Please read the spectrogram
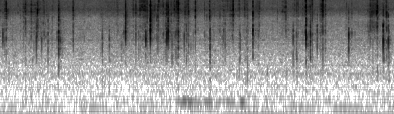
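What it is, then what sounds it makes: Plastic-wrapped pocket tissue pack. A small, full, pink plastic-film pocket tissue pack is crinkled and squeezed with fingers and nails while turned upright. Quick, bright crackles and sharp crinkly snaps come in an irregular stream over a low, steady hum.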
